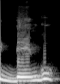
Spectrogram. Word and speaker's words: dengue: वो है problem डेंगू की। हम लोग डेंगू बोलते हैं, वैसे इसका प्रोनाउंसिएशन होता है डेंगी।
